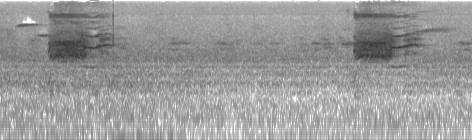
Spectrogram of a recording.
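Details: Squirrel giving two harsh, hissing, noisy bursts about three seconds apart, each under a second long, over a quiet background.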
